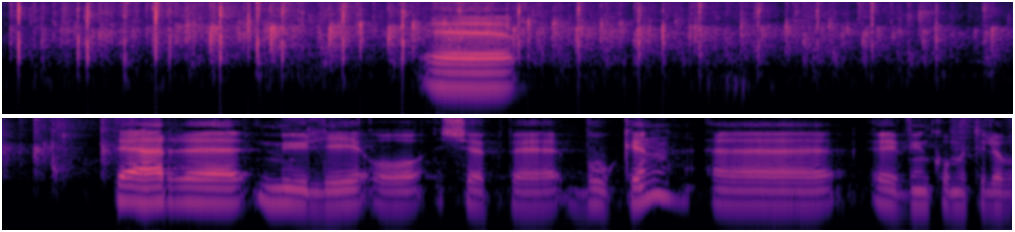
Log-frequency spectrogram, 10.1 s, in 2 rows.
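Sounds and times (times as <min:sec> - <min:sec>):
room full of people applauding: 0:00.0 - 0:05.8
speech: 0:02.1 - 0:02.7, 0:05.6 - 0:10.0.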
